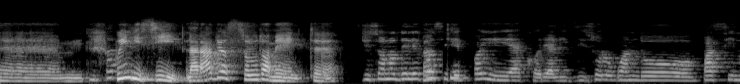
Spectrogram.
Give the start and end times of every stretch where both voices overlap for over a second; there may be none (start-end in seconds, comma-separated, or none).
none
